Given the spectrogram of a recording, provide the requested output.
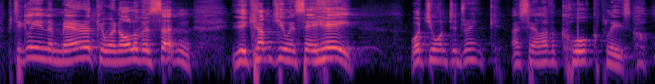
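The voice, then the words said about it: Welsh accent. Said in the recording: “You know I'm from Wales because of how I sound.”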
